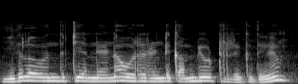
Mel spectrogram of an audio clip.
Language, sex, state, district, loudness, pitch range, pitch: Tamil, male, Tamil Nadu, Kanyakumari, -11 LUFS, 145-165 Hz, 155 Hz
